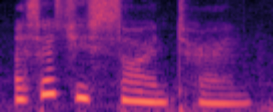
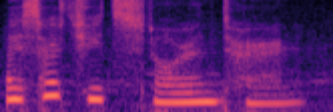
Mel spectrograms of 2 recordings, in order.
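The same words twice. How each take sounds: The two takes are said the same way.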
